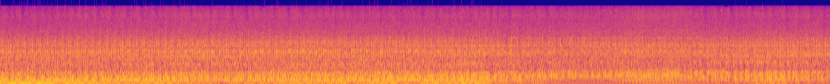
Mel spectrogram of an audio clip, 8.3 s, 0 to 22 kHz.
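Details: Kawasaki ZX9R motorcycle started on choke after trickle-charging a battery the owner feared was dead: engine catches and settles into a brisk, even idle, no misses or knocks; starts and idles normally.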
